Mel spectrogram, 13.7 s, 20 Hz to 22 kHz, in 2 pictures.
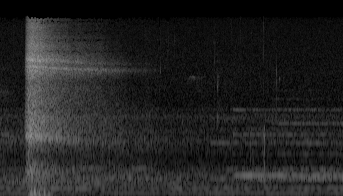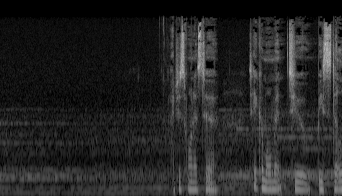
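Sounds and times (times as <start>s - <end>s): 
faint steady hum: 0.0s - 13.7s
person breathing out during a guided relaxation exercise: 0.5s - 2.6s
speech: 10.3s - 11.3s, 11.9s - 13.7s.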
